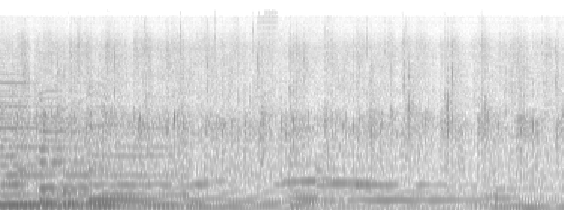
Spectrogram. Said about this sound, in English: The rest of us clap as they come.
